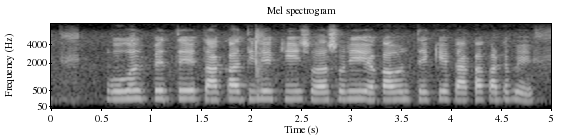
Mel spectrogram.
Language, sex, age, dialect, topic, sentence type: Bengali, female, <18, Jharkhandi, banking, question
